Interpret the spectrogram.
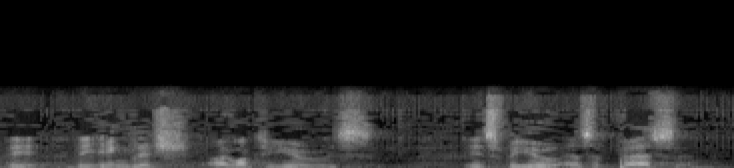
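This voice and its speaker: A man's voice: high voice, steady tone, slow pace, vocal fry, darkish tone, a little hiss or hum. A man from the audience asking a long question with wandering, hesitant phrasing. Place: large hall. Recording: long reverb in a hall.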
